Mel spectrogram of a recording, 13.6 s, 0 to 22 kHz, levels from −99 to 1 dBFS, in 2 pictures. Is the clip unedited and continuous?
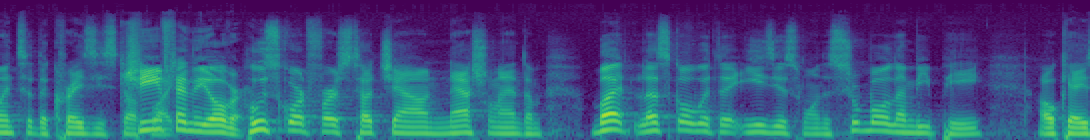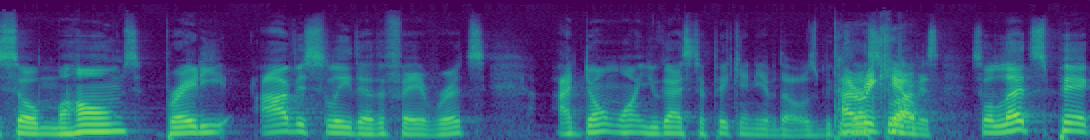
yes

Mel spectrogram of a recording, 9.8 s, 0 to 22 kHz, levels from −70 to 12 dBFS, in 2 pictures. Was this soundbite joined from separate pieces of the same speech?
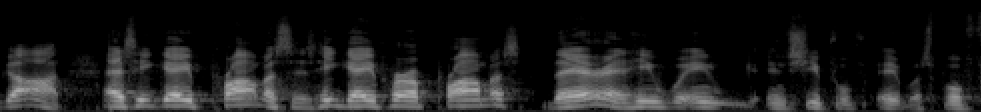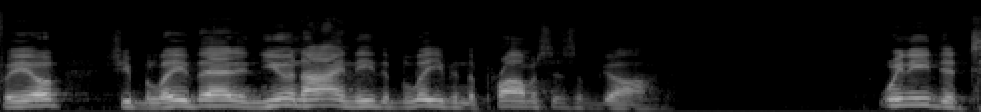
yes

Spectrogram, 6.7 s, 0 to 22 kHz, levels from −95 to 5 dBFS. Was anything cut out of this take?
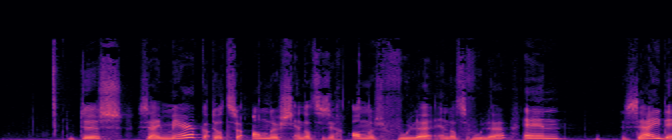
yes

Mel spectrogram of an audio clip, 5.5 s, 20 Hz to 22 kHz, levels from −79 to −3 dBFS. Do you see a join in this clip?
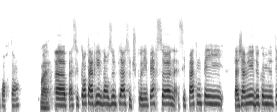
no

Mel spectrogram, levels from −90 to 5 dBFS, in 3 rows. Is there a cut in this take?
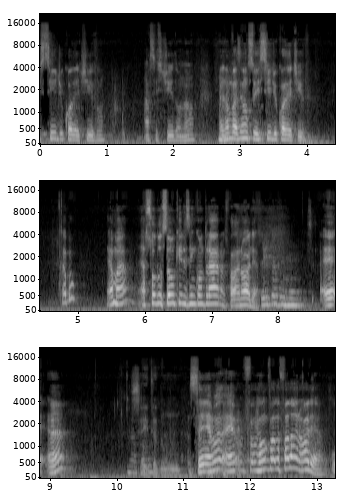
no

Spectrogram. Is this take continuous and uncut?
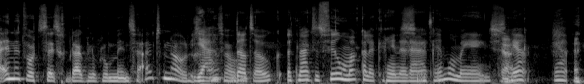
yes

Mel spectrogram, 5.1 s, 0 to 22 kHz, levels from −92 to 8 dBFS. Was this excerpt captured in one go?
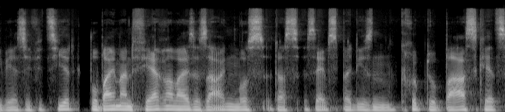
yes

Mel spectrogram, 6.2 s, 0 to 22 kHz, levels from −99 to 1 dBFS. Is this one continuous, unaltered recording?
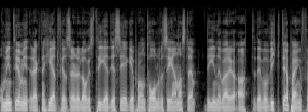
yes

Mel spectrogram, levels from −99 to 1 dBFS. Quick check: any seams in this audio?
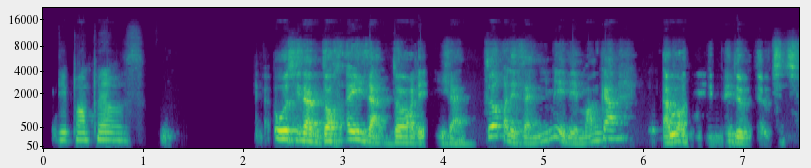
no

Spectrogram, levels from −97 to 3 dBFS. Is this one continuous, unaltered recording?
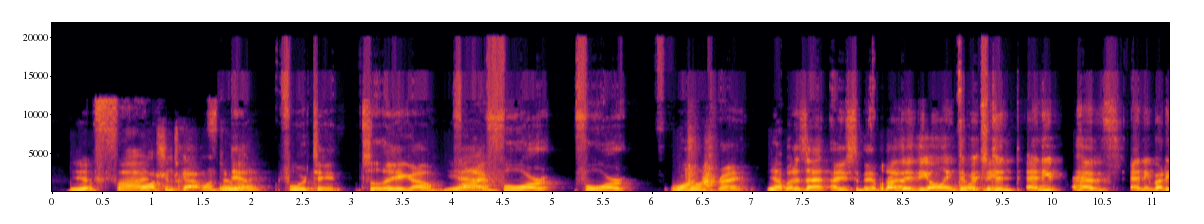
yes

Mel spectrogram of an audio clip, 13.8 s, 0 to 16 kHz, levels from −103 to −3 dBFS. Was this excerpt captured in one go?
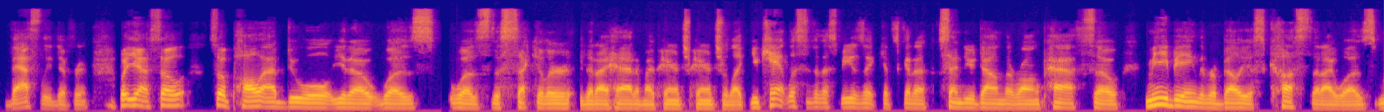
no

